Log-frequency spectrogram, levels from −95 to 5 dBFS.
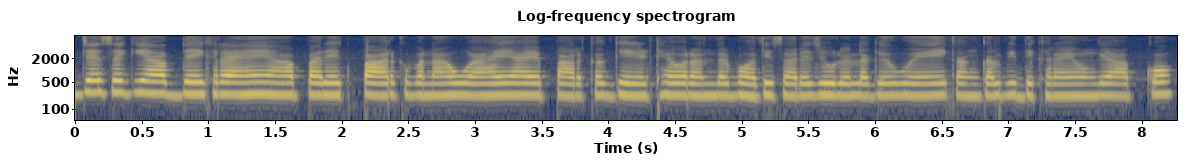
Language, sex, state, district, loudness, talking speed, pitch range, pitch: Hindi, female, Madhya Pradesh, Bhopal, -17 LUFS, 245 wpm, 230-240 Hz, 235 Hz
